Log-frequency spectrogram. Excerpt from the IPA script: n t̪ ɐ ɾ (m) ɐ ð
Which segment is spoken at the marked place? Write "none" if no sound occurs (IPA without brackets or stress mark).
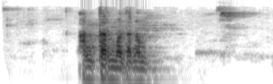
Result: m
